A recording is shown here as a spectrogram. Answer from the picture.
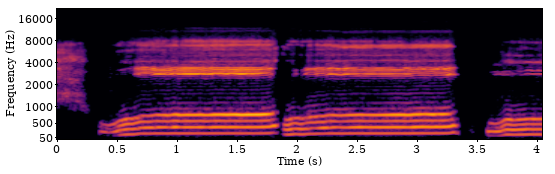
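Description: A man's voice singing a chant-like song, unaccompanied here: two long held notes, each sliding up into pitch, then a third note beginning near the end.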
